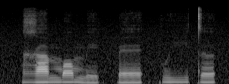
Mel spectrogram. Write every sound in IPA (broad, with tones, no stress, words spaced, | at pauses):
ɣa˧mɔ˧ me˨k͡pɛ˧ | kʷiː˧tə˧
